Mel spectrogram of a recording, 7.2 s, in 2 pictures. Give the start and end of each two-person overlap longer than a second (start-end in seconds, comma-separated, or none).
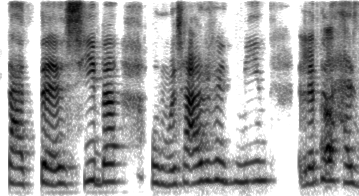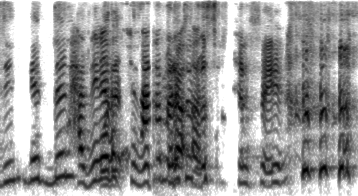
4.3-5.9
